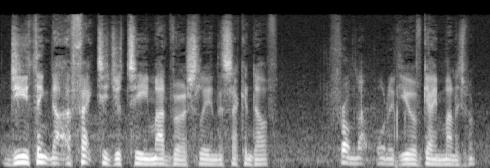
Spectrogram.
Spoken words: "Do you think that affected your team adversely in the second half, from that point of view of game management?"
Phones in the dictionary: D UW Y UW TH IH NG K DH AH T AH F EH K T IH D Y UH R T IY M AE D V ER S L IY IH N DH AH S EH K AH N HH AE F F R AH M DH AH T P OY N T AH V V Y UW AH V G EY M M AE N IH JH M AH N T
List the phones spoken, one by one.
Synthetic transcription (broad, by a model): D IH Y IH TH IH NG K DH AH T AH F EH K T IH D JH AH R T IY M AE D V ER S L IY IH N DH AH S EH K AH N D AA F F R AH M DH AH T P OY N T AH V V Y UW AH V G EY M M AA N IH JH M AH N T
